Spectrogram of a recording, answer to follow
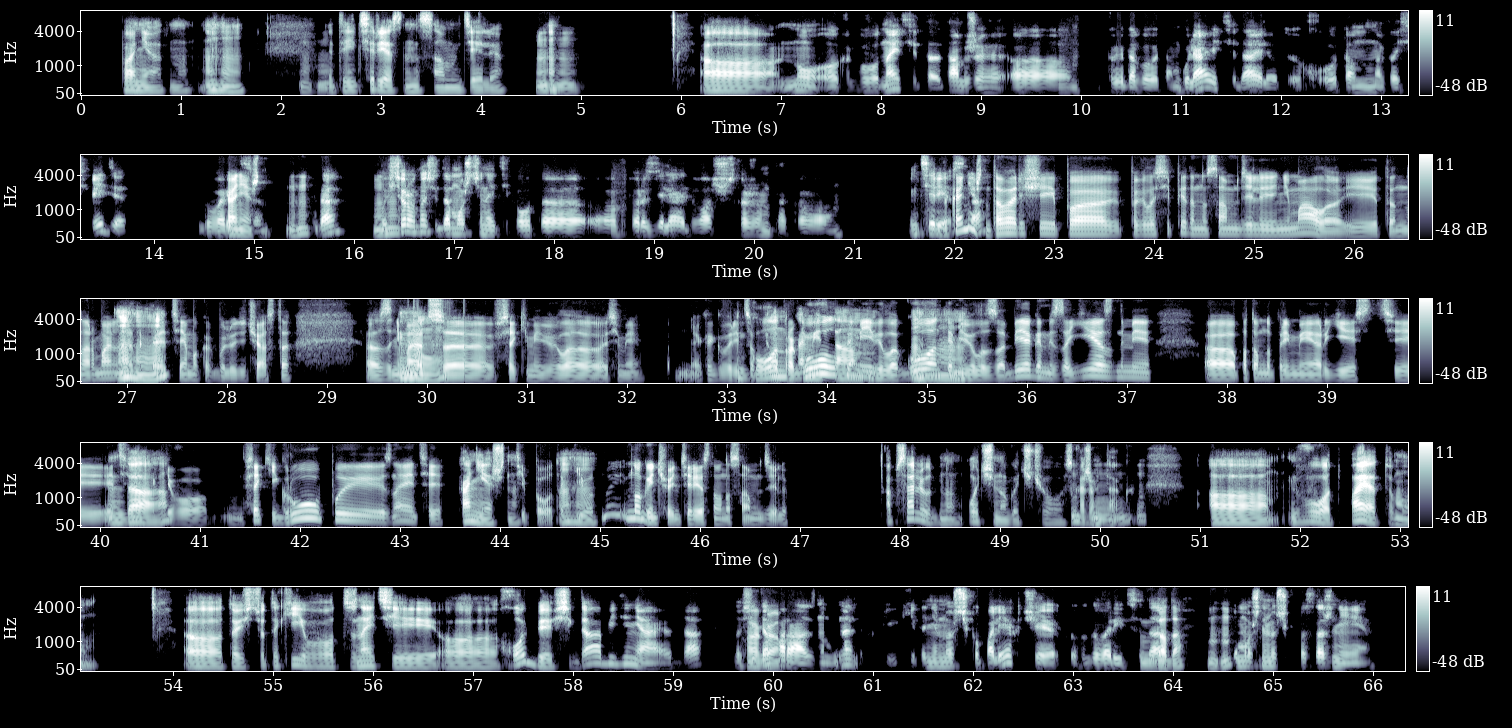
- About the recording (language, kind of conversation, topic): Russian, unstructured, Как хобби помогает заводить новых друзей?
- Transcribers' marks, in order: tsk; other background noise; tapping; other noise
